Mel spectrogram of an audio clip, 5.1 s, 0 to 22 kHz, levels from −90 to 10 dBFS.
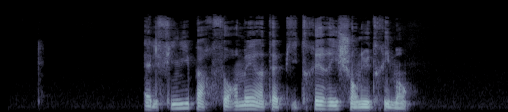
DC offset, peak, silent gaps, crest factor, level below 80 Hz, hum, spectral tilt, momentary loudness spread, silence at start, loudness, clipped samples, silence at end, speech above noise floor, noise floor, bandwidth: under 0.1%; -8 dBFS; none; 20 dB; -72 dBFS; none; -5 dB/octave; 7 LU; 1.45 s; -26 LUFS; under 0.1%; 1 s; 50 dB; -75 dBFS; 12.5 kHz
